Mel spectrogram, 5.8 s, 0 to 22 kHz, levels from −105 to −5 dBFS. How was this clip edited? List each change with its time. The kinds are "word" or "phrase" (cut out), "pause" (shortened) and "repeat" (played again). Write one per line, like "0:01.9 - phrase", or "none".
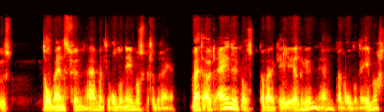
0:01.6 - phrase
0:02.2 - word
0:03.8 - word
